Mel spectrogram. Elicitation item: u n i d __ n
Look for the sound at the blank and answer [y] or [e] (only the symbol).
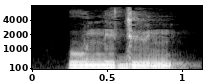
y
